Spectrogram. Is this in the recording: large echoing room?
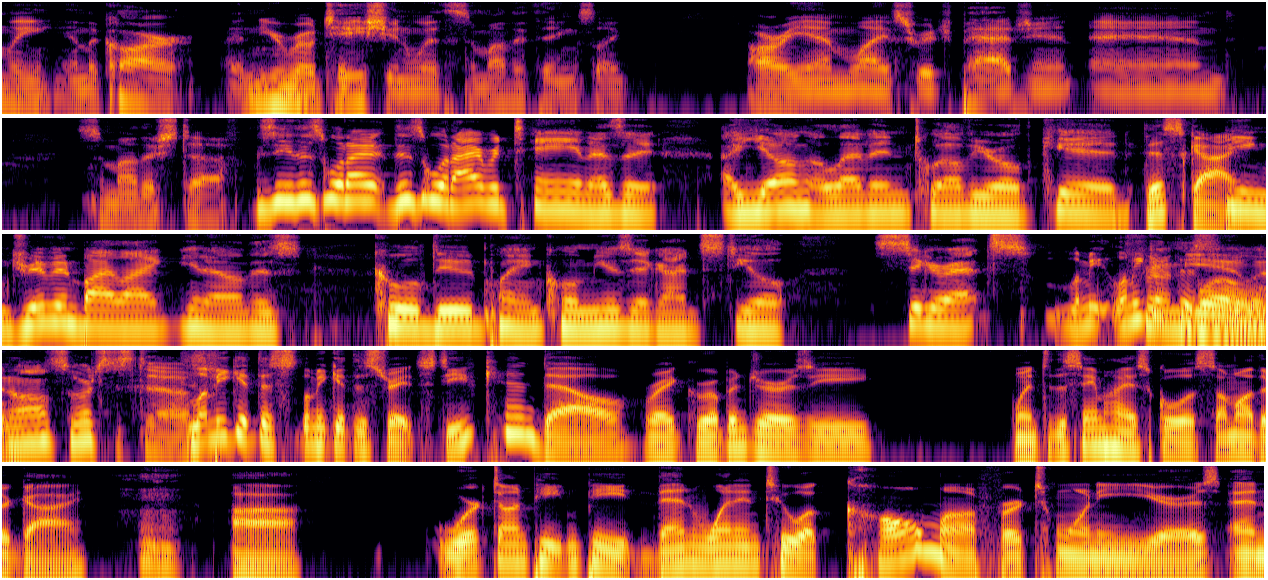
no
